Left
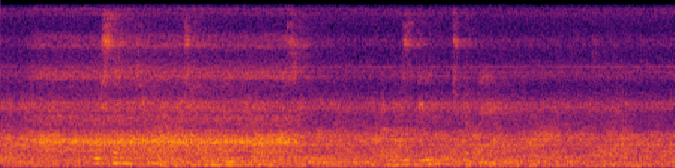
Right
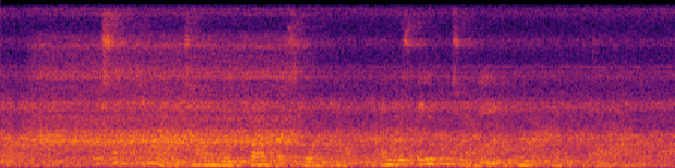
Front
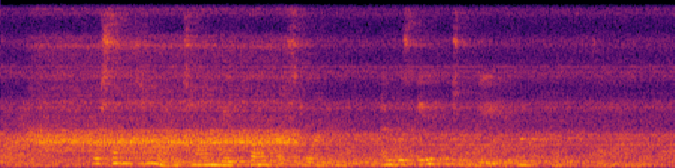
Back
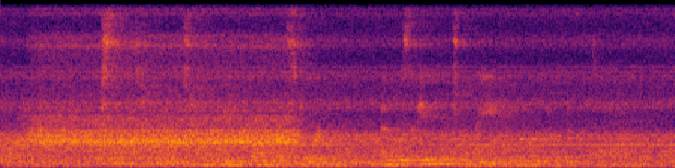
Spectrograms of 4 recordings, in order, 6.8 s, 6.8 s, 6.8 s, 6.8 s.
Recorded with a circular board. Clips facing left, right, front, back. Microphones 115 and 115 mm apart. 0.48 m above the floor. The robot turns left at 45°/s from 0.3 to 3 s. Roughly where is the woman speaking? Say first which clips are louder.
Left 3 dB, front 7 dB; ahead.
